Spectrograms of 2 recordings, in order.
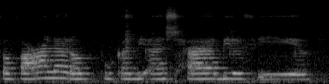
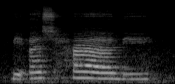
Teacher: Hukumnya adalah mad thobi'i. Karena ada fathah diikuti dengan alif. dibaca panjang dua harakat.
